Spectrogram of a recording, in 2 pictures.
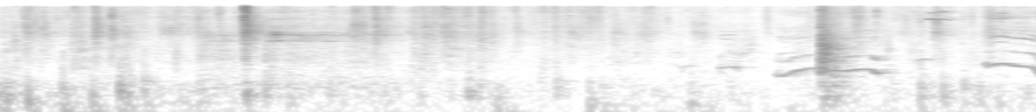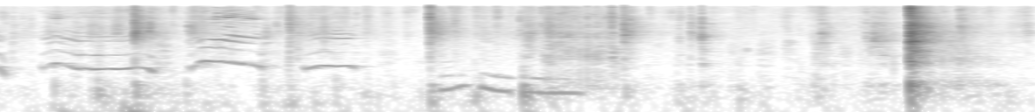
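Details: Litter of five-week-old Tamaskan puppies giving thin, high whines and whimpers, several arching upward then sliding down, in a burst mid-clip, then a lower drawn-out whimper, amid rustling and handling noises.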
